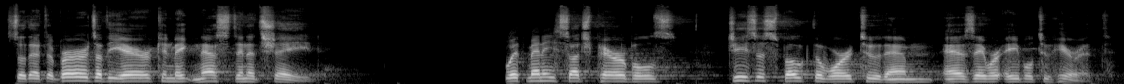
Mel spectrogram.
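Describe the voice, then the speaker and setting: Priest, fairly high male voice, slow deliberate Gospel reading, long cathedral reverb. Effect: long cathedral-like church reverb. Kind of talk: proclaiming the Gospel at Mass. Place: large church. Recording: long church hall reverb.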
